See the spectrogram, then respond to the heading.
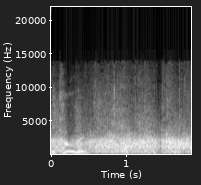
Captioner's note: some Applause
